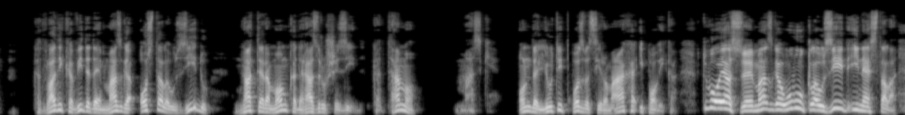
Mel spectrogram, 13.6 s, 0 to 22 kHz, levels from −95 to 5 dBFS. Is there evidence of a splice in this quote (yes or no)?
yes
